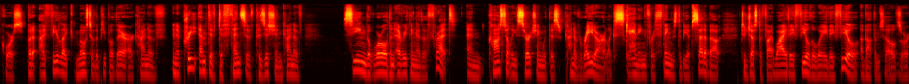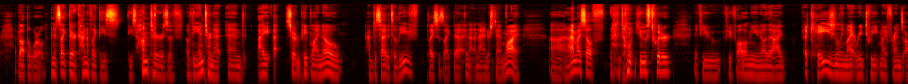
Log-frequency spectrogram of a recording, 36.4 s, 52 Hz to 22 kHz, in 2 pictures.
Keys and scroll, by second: 8.4 z, 22.0 ctrl+z, 25.2 f, 36.0 v.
